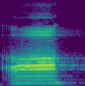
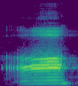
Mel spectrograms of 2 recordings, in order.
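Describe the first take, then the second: The two takes are said the same way.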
